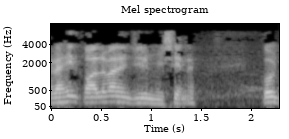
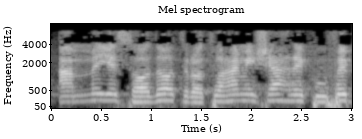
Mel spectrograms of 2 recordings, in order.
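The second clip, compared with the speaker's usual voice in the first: louder and louder wailing lament; building wail; 4 semitones higher, 4 dB louder than usual. Real, not acted. Preacher wailing to mourners over the captive women. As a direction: push it up to a crying cry.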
